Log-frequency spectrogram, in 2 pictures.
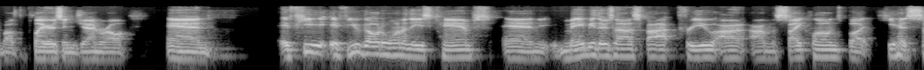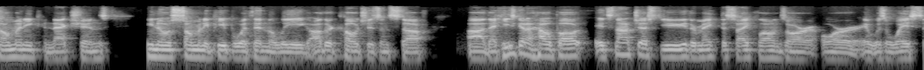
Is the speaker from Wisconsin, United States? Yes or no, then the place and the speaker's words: yes; Antigo, Wisconsin, United States; I'm from Anago, and there's a bunch of small towns, northern Wisconsin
